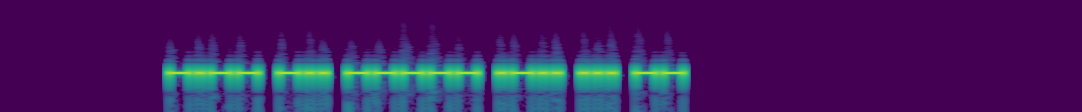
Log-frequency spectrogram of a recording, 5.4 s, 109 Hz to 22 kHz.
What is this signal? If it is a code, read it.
Morse code, heard as a keyed tone, about 36 wpm, 700 Hz. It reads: YD0LSM
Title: DXCC-100 Call Signs - 6 Characters - Repeated 3x - 35wpm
